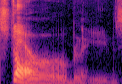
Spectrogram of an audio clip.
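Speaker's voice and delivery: loud put-on pirate accent. Speaker saying a title the pirate way: put-on pirate accent. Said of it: "I say it with kind of a uh, pirate accent".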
